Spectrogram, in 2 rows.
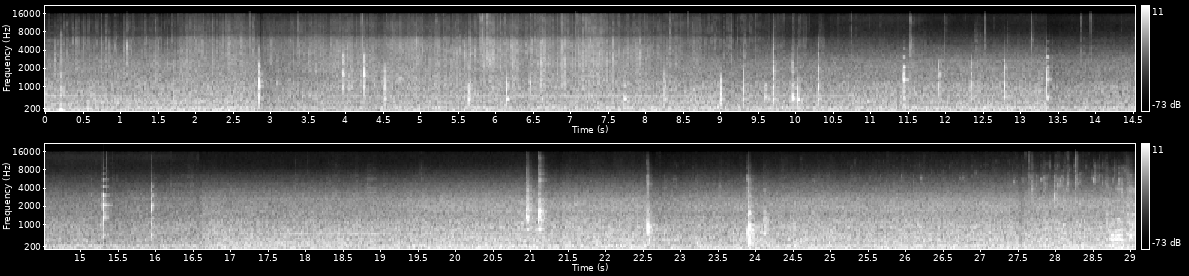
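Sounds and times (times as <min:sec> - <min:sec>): food sizzling in oil: 0:00.0 - 0:16.2, 0:24.2 - 0:29.0
steady hum: 0:00.0 - 0:29.0.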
